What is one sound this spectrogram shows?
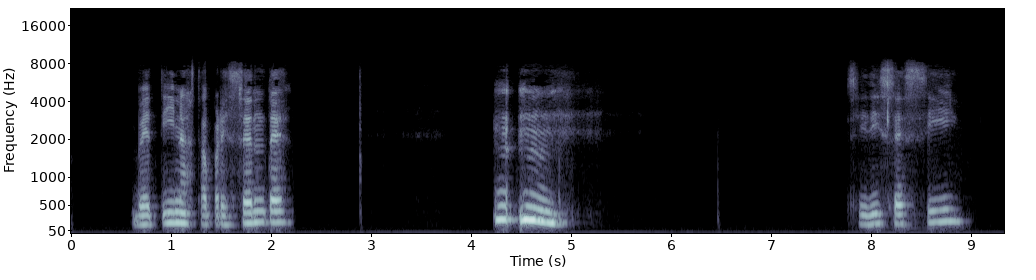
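A woman speaks in short bursts over an online call.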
